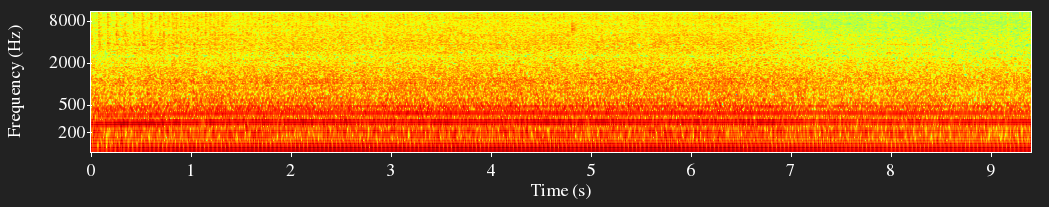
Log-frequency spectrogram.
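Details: Toro Recycler self-propelled mower, started outdoors near road traffic: smooth, even low drone with a steady beat and no knocks or misses; the engine runs healthy.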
